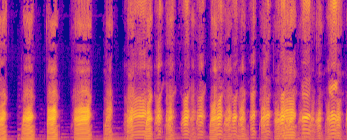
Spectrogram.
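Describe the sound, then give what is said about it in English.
A burst of duck quacking from a flock gathered in a tree, eating sandwiches spread on the branches: a few separate quacks at first, then many overlapping calls crowding together in a loud, busy chorus. “Soon a whole flock of ducks had gathered in the tree around them.”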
